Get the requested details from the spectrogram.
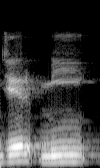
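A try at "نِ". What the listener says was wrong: হ্যাঁ টান যেন না হয়, একটু খেয়াল রাখা, হরকতের উচ্চারণ তাড়াতাড়ি করতে হয়।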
